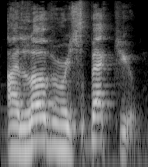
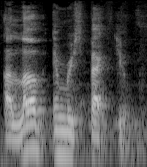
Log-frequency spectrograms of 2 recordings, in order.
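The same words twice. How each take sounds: First: It is said firmly, with steady conviction. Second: It is said offhandedly, undercutting the words. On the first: The words are truly meant. The speaker calls it right. "that's a level of conviction without flipping" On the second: The words are not really meant. The speaker calls it wrong. "I'm giving verbal and nonverbal communications that deflect that"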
